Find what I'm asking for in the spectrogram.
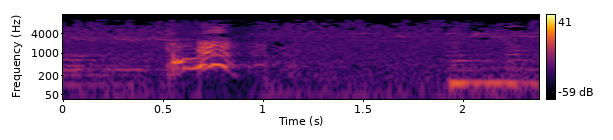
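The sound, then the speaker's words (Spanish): A dog barks once, sharply, over a low steady hiss, and a lower, longer vocal sound from it follows near the end. “El perro la contempla desde la distancia.”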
